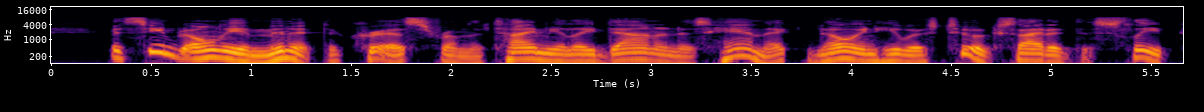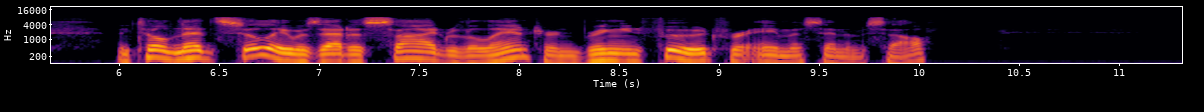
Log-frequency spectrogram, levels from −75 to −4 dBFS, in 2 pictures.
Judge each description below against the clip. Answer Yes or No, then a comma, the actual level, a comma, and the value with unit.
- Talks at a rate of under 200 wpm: No, fast, 205 wpm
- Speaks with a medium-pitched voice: No, low, 130 Hz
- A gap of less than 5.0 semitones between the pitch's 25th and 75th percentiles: No, wide, 5.4 semitones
